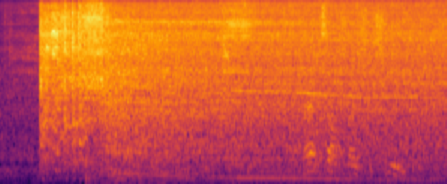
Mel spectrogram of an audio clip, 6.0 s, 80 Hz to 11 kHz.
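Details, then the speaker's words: 2004 Chevy Impala 3.4L after replacing spark plugs and wires: cranks, catches quickly and settles into a smooth, even idle with no misfire. "That sounds beautiful."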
